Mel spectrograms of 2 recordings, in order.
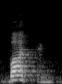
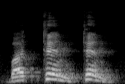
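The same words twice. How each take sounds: First: The final n forms the syllable with no vowel. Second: A clear vowel is heard before the final n. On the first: "the consonant here which occupied the place of this vowel" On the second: "There is a vowel here. I pronounced the vowel. I said button"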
